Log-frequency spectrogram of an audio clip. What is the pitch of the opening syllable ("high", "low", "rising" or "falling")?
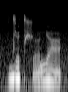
high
